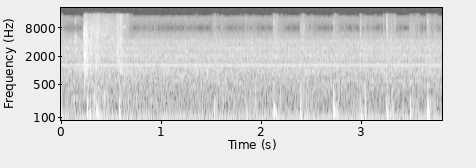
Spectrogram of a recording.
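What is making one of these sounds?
Footsteps run on wet pavement.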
